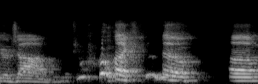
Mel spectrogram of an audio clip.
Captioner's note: chuckles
